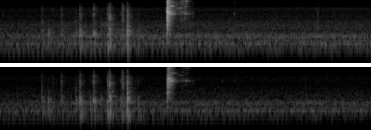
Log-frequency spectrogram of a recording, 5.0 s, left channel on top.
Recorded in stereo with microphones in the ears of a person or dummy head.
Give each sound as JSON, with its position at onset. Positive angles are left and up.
{"t": 0.6, "sound": "typing on a keyboard", "side_deg": -5, "distance_m": 1.1}
{"t": 2.2, "sound": "breaking glass", "side_deg": 60, "distance_m": 0.8}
